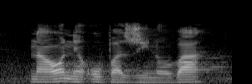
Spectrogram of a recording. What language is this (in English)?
Venda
